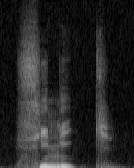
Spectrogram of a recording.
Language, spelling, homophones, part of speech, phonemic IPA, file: French, cynique, sinique, adjective / noun, /si.nik/, Fr-cynique.ogg
- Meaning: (adjective) 1. cynical 2. dog; canine; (noun) 1. cynic (person who believes that all people are motivated by selfishness) 2. cynic (person who practices the cynic philosophy)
